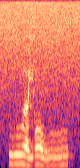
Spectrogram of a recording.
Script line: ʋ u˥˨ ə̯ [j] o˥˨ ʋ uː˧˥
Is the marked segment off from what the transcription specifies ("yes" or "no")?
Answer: no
